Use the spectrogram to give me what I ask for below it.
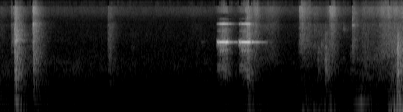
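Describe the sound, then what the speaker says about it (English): An alarm sounds two quick beeping bursts close to the mic, separated by stretches of near silence, with some faint rustling and handling noise around them. "So I have to turn the alarm off. It just keeps going off."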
